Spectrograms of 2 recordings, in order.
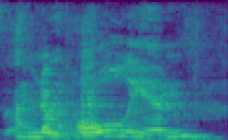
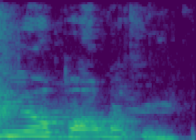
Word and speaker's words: Neapolitan: Napoleon. Napoleon. Yeah. Woo! Wrong phone. Where is it? Right here. T-N it is. Tan. At the end. But it's Neapolitan.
